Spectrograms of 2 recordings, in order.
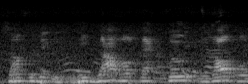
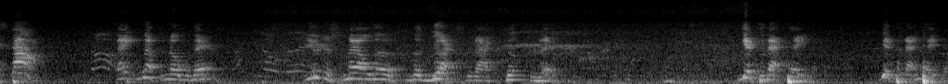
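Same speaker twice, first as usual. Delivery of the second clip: bossy woman voice; 5 semitones higher than usual. Acted. Wife stops the giant.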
